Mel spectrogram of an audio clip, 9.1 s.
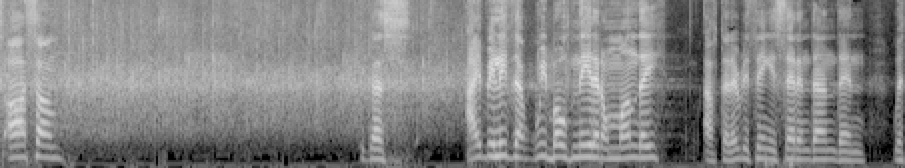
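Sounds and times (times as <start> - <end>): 
speech: 0.0 - 0.7, 3.6 - 9.0
audience applauding: 0.0 - 5.3.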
